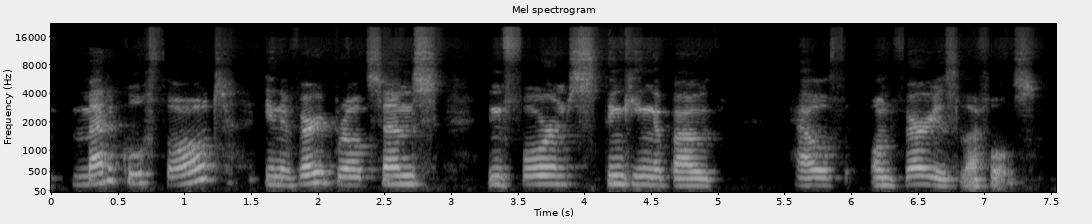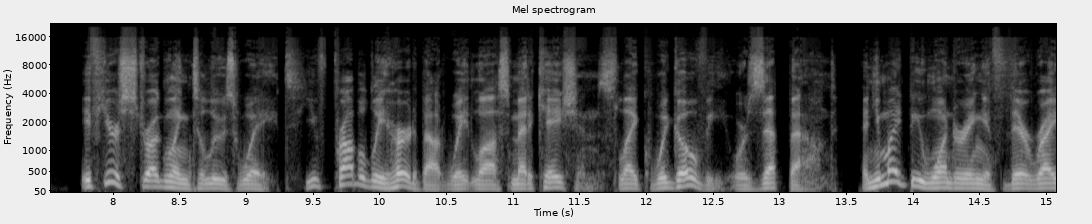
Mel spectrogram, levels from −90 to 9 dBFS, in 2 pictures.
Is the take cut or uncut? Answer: uncut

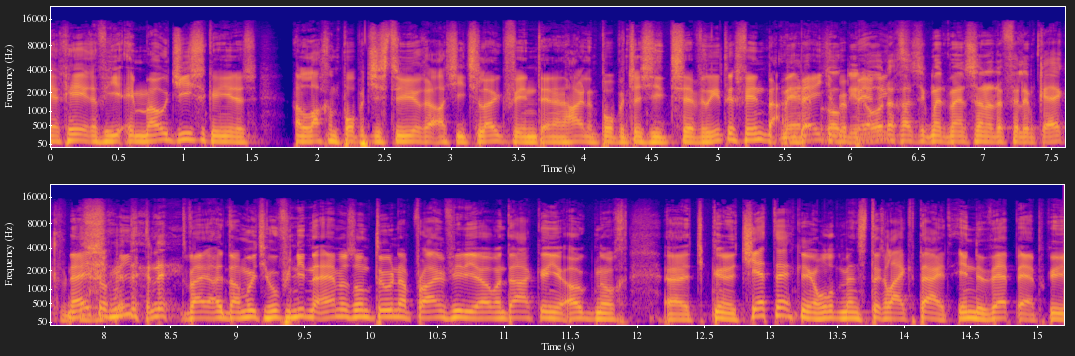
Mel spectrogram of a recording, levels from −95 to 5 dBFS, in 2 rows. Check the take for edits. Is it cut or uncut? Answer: cut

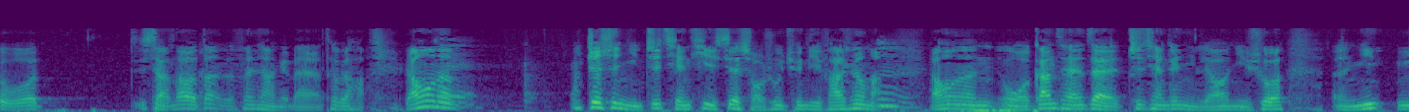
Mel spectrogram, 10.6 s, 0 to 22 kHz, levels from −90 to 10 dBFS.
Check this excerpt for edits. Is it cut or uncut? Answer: uncut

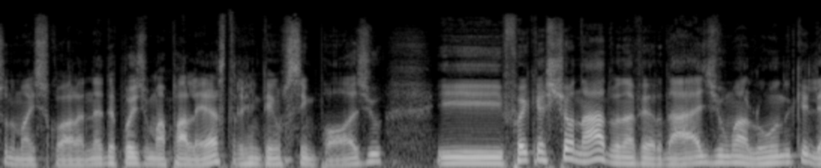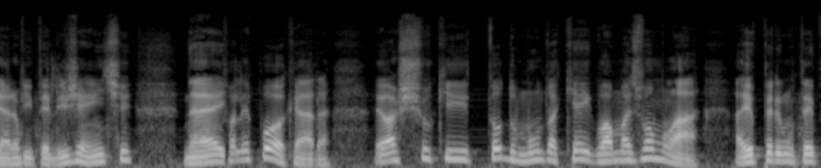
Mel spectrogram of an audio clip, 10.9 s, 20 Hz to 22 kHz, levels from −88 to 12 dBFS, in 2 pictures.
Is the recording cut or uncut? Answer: cut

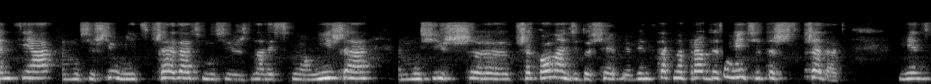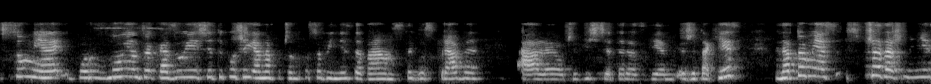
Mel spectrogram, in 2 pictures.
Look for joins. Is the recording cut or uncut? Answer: uncut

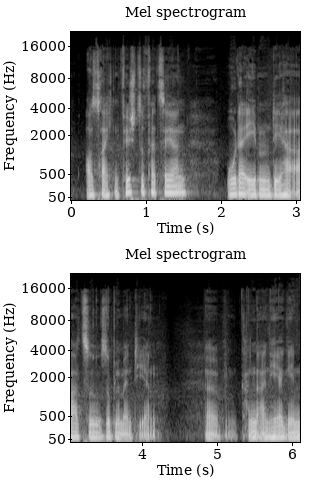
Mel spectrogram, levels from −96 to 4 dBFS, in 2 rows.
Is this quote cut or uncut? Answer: cut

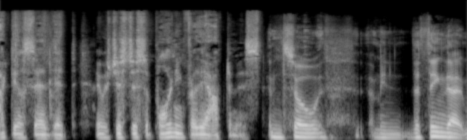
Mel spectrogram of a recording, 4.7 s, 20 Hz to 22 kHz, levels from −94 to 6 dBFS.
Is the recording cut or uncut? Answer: cut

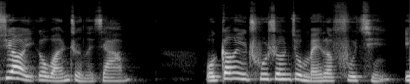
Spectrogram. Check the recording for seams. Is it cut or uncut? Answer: cut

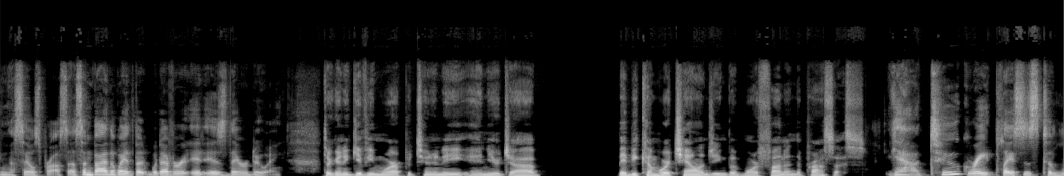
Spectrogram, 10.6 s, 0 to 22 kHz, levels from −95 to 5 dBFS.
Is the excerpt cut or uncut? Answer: cut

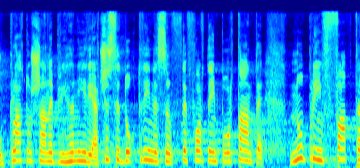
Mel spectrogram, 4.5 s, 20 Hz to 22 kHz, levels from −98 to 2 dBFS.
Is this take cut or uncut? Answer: cut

